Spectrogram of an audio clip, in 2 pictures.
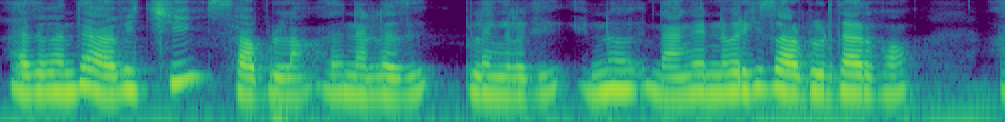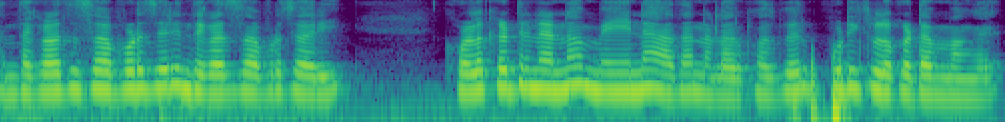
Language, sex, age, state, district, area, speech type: Tamil, female, 30-45, Tamil Nadu, Thoothukudi, rural, spontaneous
